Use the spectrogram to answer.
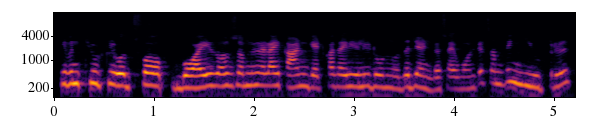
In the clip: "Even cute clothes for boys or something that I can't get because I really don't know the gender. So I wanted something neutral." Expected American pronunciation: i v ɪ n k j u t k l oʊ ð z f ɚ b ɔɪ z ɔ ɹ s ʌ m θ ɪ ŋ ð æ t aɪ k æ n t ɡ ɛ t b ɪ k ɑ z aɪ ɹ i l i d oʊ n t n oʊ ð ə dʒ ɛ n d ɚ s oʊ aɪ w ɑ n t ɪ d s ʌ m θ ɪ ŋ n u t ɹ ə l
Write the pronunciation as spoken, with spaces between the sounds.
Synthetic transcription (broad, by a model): i v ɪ n k j u t k l oʊ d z f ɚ b ɔɪ z ɔ l s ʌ m t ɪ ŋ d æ t aɪ k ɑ n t ɡ ɛ t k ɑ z aɪ ɹ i l i d oʊ n t n oʊ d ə dʒ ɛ n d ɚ s oʊ aɪ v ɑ n t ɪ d s ʌ m t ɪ ŋ n u t ɹ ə l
